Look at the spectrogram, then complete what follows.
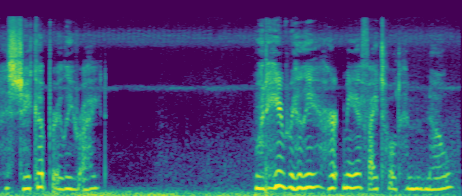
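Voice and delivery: hushed, frightened whisper to herself; whispered doubt. Acted. Heroine whispering her fear to herself, hushed. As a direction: breathe the doubt out. Doubting inner thought, unvoiced.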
